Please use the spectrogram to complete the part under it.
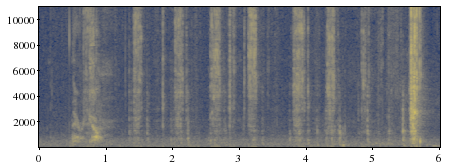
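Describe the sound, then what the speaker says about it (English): A ratchet loosening bolts on a 2008-2010 Ford F-450 Super Duty clicks in short bursts, rasping metallic ticks repeating irregularly at close range against a quiet background. "Once you break them free like that with a bigger ratchet"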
